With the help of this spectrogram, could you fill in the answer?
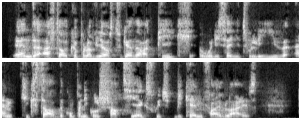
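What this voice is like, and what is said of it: Strong French accent. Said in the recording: “I could not get rid of my very strong French accent in spite of trying ... I personally enjoy the French accent”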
